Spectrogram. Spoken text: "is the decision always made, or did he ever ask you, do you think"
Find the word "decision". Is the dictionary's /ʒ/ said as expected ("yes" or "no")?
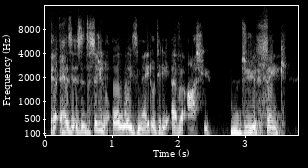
yes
